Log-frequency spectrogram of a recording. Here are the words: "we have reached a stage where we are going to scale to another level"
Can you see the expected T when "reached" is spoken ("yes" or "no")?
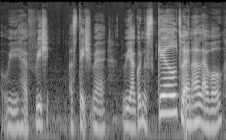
yes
